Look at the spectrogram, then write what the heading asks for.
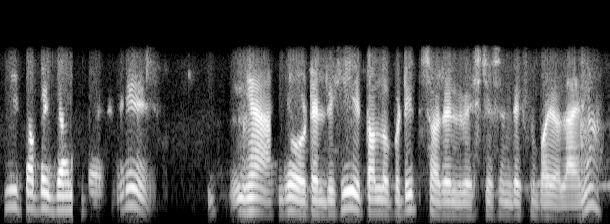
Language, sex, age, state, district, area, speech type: Nepali, male, 30-45, West Bengal, Darjeeling, rural, conversation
